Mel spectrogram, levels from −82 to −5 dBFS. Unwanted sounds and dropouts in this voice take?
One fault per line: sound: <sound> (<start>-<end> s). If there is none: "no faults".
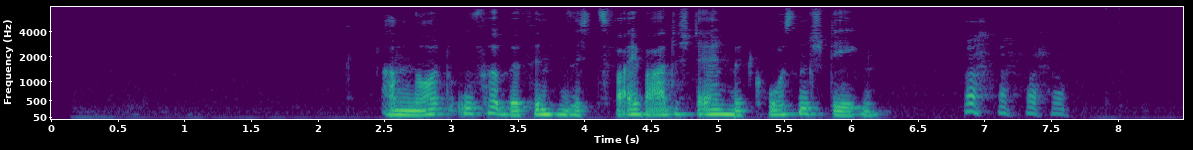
sound: laugh (6.8-7.6 s)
